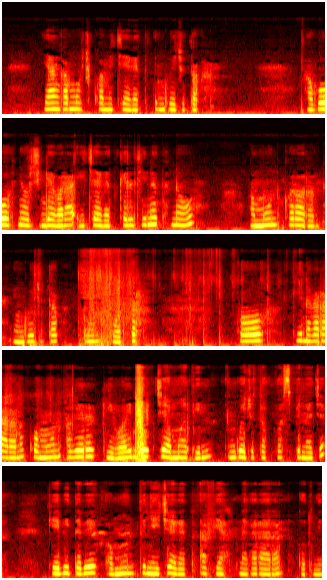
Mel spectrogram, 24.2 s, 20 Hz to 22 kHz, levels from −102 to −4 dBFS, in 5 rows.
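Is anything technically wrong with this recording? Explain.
Yes. Throughout the speech, the treble is false: sibilants come out gritty, metallic and lispy, and nothing reaches above 12.3 kHz. The likely cause is heavy HE-AAC compression, which fits a bitrate around 16 kbps. The codec keeps only the lower spectrum and fakes the top by copying lower bands upward under a coarse envelope, so the upper harmonics don't line up with the real ones. A simple low-pass would sound dull instead, with its treble missing rather than synthetic.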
